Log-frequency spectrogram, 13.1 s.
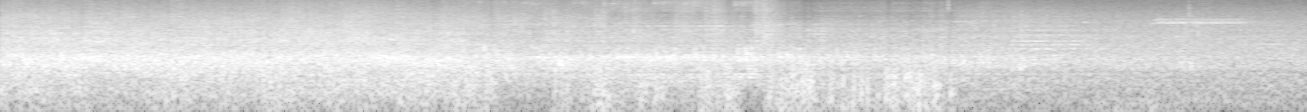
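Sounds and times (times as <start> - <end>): train wheels clattering over joints: 0.0 - 9.6
train rushing past: 0.0 - 13.0.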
